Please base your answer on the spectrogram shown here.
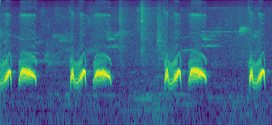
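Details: Coos of a spotted dove for rousing captive doves to call: repeated pairs of mellow low notes, a brief wavering coo then a sustained one, four phrases with soft background chirping.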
